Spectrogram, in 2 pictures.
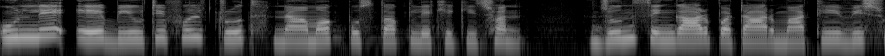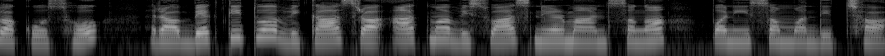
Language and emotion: Nepali, neutral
